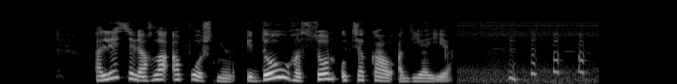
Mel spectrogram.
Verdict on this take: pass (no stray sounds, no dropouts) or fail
fail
